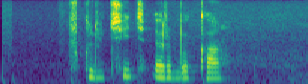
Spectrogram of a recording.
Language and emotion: Russian, neutral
